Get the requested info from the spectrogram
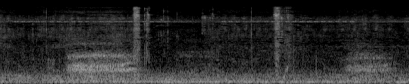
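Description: A spinning reel working while a hooked mangrove jack is played on a bent ultralight rod. There are two short bursts of reel noise, about a second in and again just before the end, with a couple of sharp clicks between them.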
